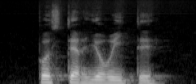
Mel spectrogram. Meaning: posteriority
- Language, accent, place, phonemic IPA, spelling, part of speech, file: French, France, Lyon, /pɔs.te.ʁjɔ.ʁi.te/, postériorité, noun, LL-Q150 (fra)-postériorité.wav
